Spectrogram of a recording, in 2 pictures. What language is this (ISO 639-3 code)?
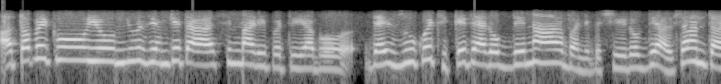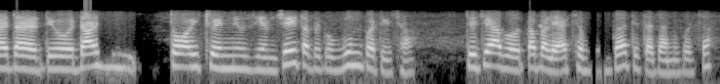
nep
